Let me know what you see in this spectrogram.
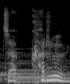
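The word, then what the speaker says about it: זכר: 여러분, 여기에서 사용된 생각하다라는 말은 히브리 발음으로 자카르, 이렇게 발음을 합니다.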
